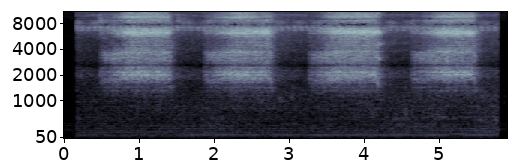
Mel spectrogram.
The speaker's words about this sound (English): It would probably scare the the bejesus out of you. I left a gap there so you could put in a sound of uh, an eastern screech owl. Yeah, I figured. Or a barn owl. they both sound pretty scary.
